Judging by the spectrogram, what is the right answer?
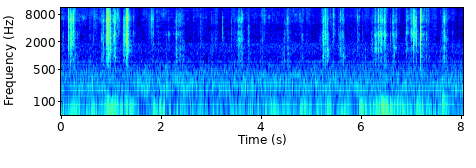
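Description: Faint, irregular plastic clicks of a 2x2 Rubik's cube as its layers are turned through a solving algorithm.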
